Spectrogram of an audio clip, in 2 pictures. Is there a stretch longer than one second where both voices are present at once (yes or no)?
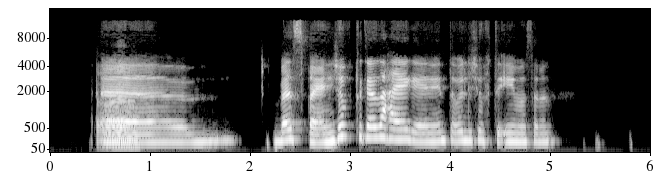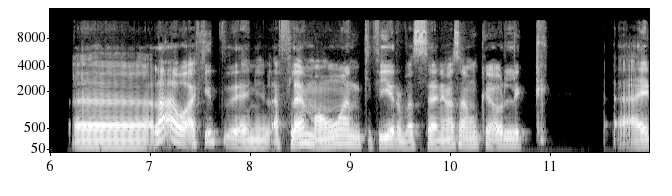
no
